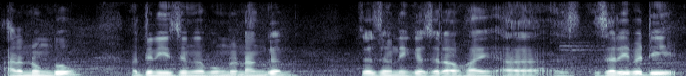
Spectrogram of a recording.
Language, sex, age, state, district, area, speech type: Bodo, male, 30-45, Assam, Udalguri, urban, spontaneous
